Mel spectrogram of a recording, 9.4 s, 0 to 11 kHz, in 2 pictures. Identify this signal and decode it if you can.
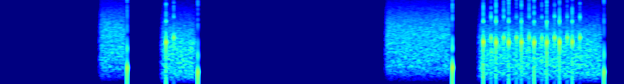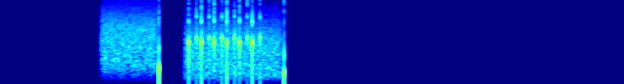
Pulse dialling, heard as a rotary dial, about 10 pulses a second. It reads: 1 8 6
